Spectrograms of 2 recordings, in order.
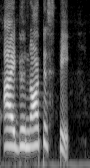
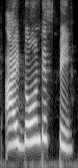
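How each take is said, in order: First: Do and not are said as two full words. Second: Do and not are merged into one syllable.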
